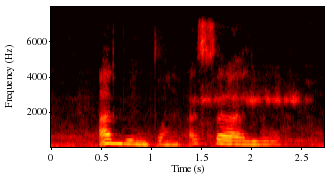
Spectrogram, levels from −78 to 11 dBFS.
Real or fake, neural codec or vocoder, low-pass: fake; codec, 24 kHz, 3 kbps, HILCodec; 7.2 kHz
